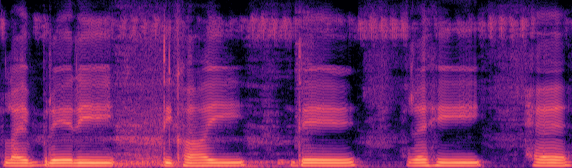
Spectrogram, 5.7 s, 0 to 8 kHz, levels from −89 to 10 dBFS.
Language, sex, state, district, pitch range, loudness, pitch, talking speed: Hindi, male, Madhya Pradesh, Katni, 130-140 Hz, -14 LUFS, 135 Hz, 50 wpm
